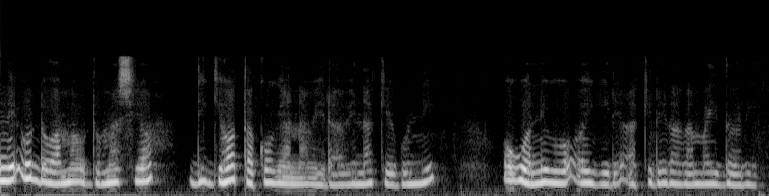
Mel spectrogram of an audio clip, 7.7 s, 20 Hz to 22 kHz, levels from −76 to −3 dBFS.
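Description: No technical fault can be heard in this speech; it carries the character of G.722 wideband telephone coding, with nothing above about 7.7 kHz, a light hiss in the upper band, and a slightly grainier lower band that points to the codec's 48 kbit/s mode.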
